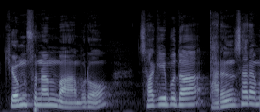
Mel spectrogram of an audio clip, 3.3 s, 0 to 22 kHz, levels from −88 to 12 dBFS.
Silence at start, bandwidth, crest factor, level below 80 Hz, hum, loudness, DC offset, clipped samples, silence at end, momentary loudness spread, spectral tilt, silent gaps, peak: 0.1 s; 16 kHz; 18 dB; -56 dBFS; none; -31 LUFS; under 0.1%; under 0.1%; 0 s; 8 LU; -5 dB/octave; none; -14 dBFS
